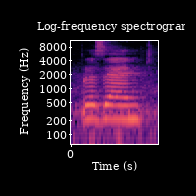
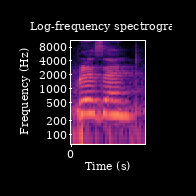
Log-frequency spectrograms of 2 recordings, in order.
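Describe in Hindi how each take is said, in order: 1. Stress दूसरे syllable पर है। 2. स्ट्रेस पहले सिलेबल पर है। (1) "जब हम एज ए वर्ब यूज करते हैं तो लास्ट के syllables" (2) "When the word is used as a noun, the stress is on the first syllable"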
